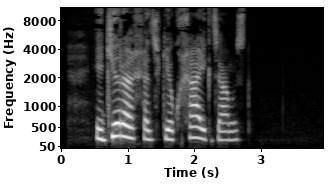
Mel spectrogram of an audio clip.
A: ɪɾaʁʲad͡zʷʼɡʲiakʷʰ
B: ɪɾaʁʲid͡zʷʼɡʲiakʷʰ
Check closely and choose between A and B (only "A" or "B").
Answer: A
